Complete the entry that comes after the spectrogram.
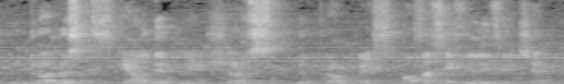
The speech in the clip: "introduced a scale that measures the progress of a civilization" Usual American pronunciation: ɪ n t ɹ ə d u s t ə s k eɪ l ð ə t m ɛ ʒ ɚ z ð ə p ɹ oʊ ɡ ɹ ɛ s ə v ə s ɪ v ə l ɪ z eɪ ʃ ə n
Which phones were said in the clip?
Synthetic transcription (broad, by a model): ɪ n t ɹ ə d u s s k eɪ l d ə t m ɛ ʃ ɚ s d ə p ɹ oʊ ɡ ɹ ɛ s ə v ə s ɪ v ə l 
